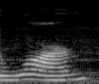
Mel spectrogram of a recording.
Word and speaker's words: warm: So anytime they'll say warm, their mouth will open wider. So warm. And if they say worm, it's more of an O shape.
